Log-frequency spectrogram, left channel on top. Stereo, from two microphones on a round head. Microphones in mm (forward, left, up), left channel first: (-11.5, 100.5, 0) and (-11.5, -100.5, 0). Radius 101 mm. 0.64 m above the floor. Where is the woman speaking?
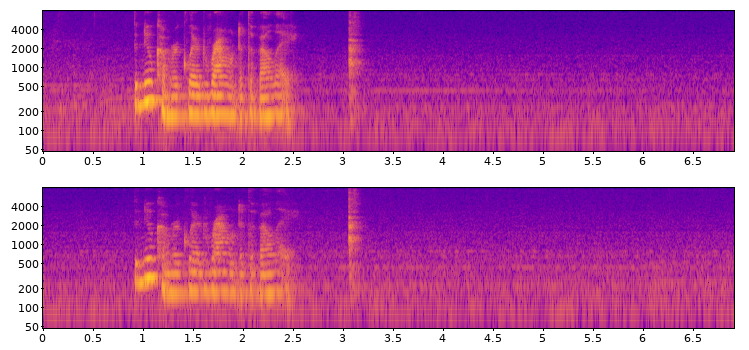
35° left (ahead or behind), 0.6 m.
